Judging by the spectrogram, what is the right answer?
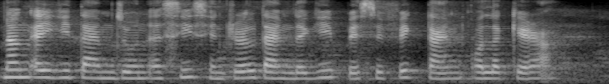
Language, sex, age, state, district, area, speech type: Manipuri, female, 45-60, Manipur, Imphal West, urban, read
